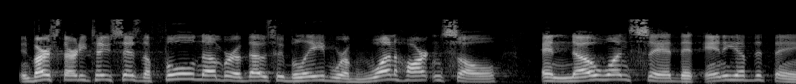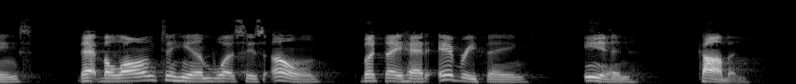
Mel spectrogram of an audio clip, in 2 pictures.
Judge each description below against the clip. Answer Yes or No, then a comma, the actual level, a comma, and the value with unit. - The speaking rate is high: No, average, 145 wpm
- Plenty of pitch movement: Yes, wide, 7.7 semitones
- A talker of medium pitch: Yes, medium, 155 Hz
